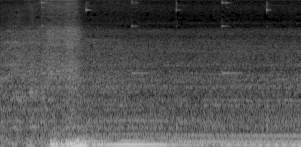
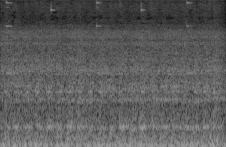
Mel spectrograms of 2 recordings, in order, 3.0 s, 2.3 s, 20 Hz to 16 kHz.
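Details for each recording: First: Hyundai Santa Fe after fuel tank and fuel pump replacement, about 2.5 gallons in, rear on ramp, exhaust off: catches first try with rev flare, settles to steady, even idle; starts cleanly, no leaks. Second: Hyundai Santa Fe after fuel pump replacement and leaking-tank repair, with an empty tank: starter spins the engine steadily for about two seconds but it never fires, then cranking stops; no fuel.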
